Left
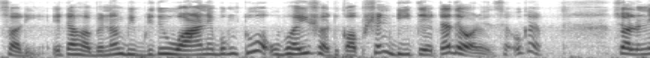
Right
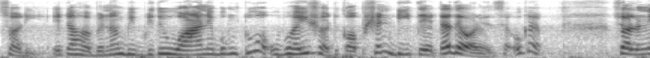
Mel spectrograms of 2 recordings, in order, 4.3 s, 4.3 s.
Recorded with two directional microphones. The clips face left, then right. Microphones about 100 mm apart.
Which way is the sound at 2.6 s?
15° left (ahead or behind).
